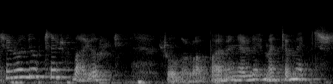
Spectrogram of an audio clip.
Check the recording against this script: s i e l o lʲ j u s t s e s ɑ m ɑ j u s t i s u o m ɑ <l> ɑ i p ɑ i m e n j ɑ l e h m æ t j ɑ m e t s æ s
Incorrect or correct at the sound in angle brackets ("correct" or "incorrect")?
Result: correct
